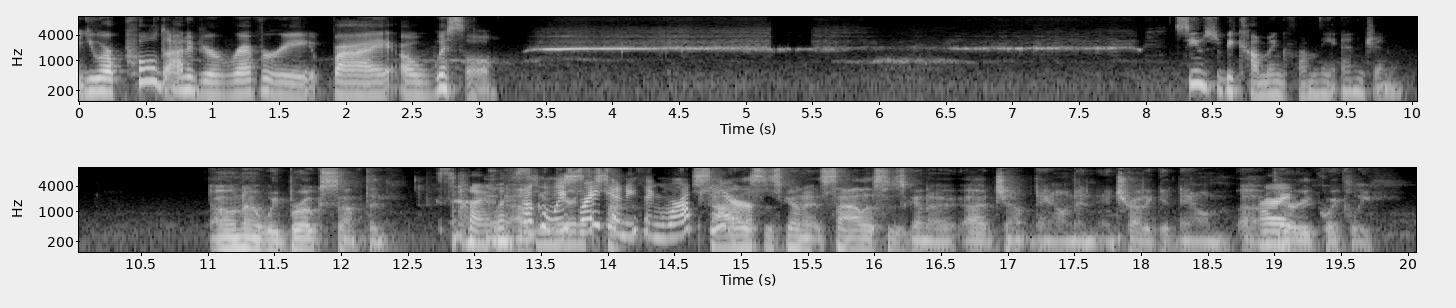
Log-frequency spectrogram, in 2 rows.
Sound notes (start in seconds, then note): 3.3 whistling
